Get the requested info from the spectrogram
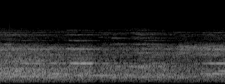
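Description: Soundtrack of a promotional video playing over a conference room's loudspeakers: music with sustained notes over a steady noisy wash.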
